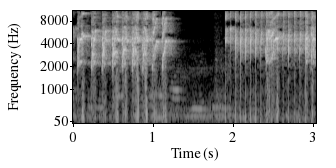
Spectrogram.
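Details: Colony of lovebirds chattering continuously with dense, fast, shrill notes that break off briefly, then resume just as rapidly.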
